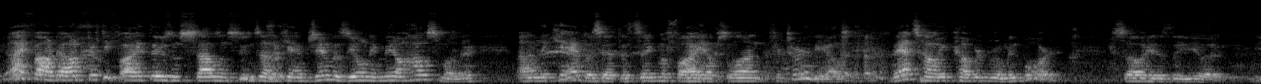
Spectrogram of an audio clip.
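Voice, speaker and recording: An older man, a retired professor, telling rambling stories at a farewell event, his voice raspy and hoarse from bronchitis. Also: fairly high pitch, normal speed, far from the mic, slight background noise. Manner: rambling anecdotes with frequent fillers. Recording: echoey hall recording from afar.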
